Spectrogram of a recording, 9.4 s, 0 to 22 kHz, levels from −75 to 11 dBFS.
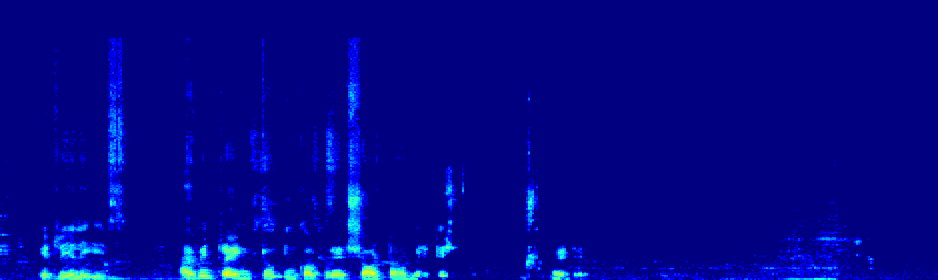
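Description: From 4.19 to 5.67 s the speech dips by roughly 25 dB, speech suppressed in double talk, likely an echo canceller turning down this side's voice along with the loudspeaker echo; the waveform thins and spectrogram energy fades.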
